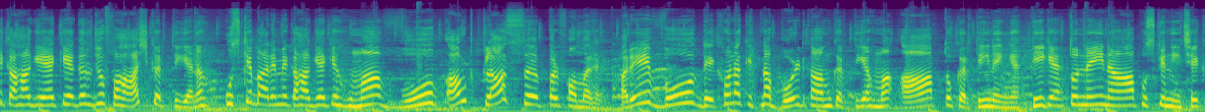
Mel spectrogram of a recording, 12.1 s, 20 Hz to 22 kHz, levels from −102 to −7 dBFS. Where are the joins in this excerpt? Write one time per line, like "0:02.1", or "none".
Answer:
0:01.1
0:06.1
0:10.5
